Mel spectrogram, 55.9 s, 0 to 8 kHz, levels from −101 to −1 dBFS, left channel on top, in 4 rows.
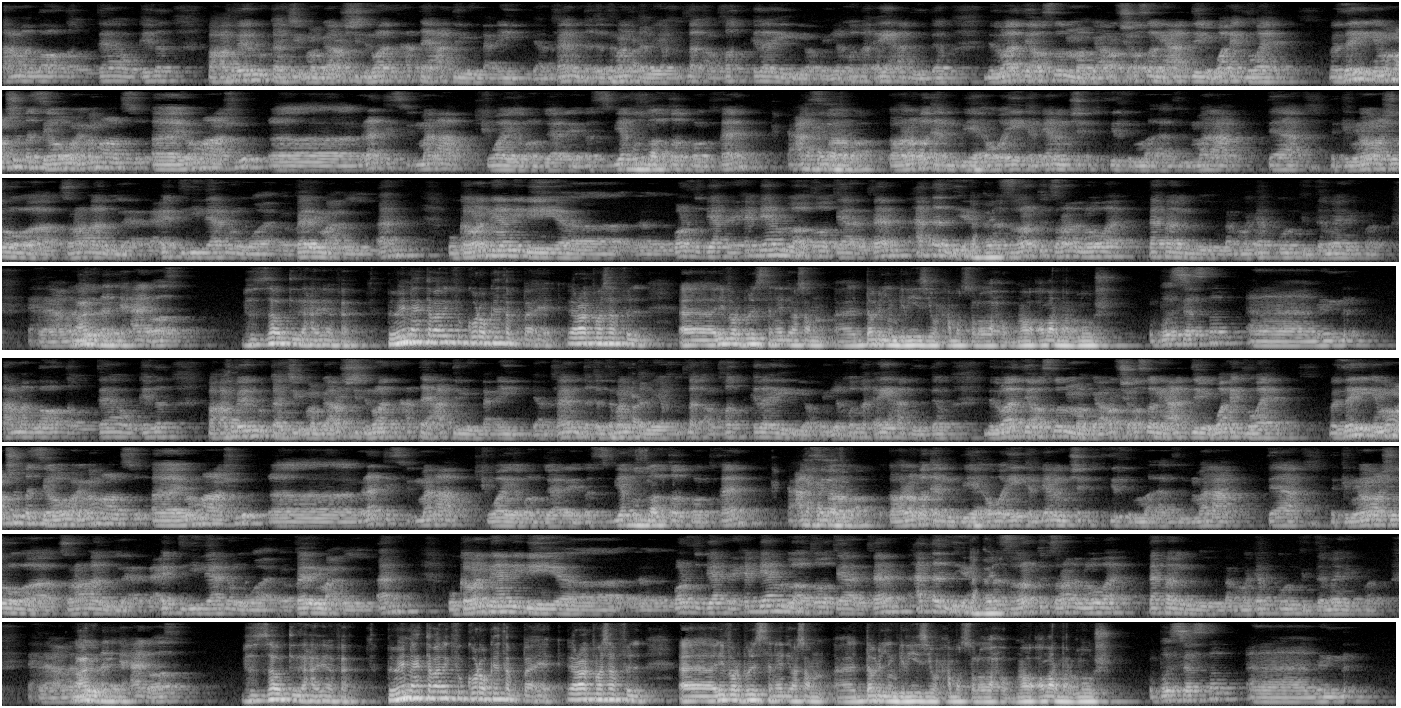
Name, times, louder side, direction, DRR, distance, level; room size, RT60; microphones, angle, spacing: voice 1, 0.0-12.8 13.3-18.5 18.8-21.4 21.8-22.6 22.8-24.8 25.0-26.2 26.6-26.9 27.4-31.9 32.4-39.1 39.4-43.6 53.4-54.1 54.3-55.3, equal, 15° right, 2.0 m, -32 dB
voice 2, 6.1-6.4 20.2-20.6 22.0-22.5 23.7-23.8 37.6-38.0 42.6-43.2 44.3-45.5 45.8-48.4 48.7-53.0, right 1 dB, 40° right, 0.7 m, -24 dB
11.0 x 8.2 x 4.7 m
head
